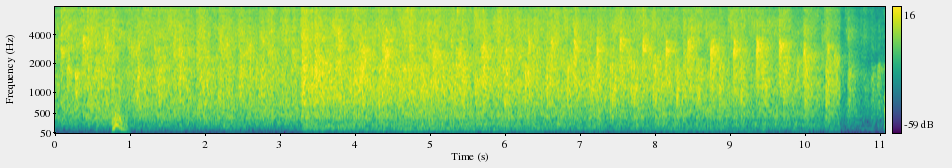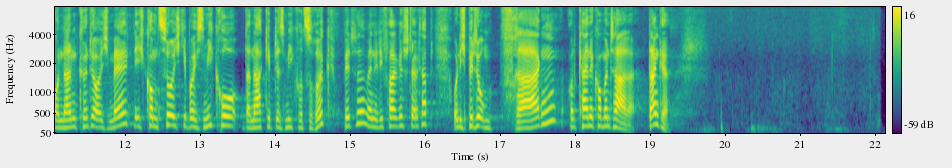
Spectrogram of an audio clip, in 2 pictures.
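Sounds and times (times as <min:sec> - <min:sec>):
applause: 0:00.0 - 0:11.4
speech: 0:00.8 - 0:01.1, 0:11.1 - 0:19.6.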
